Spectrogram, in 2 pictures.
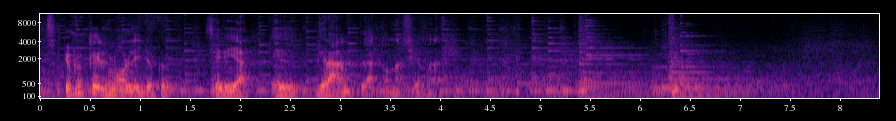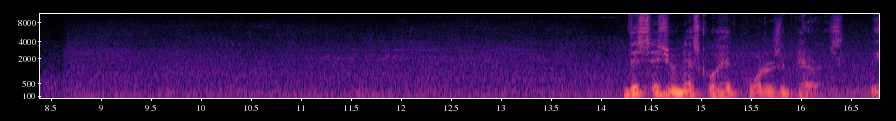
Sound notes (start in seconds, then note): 0.2 in Spanish; 9.6 birds chirping; 9.6 scooter motor whirring; 14.2 in English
